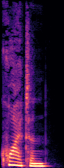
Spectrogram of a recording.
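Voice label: "quieten", British English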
